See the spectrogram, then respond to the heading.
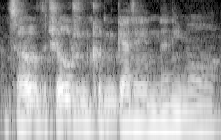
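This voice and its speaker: A man telling a story informally and whimsically, with dramatic pauses and emphasis. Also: mid-range voice, steady tone, darkish tone. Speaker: storyteller and video host. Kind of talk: informal improvised oral storytelling. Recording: roomy, faint background noise.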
